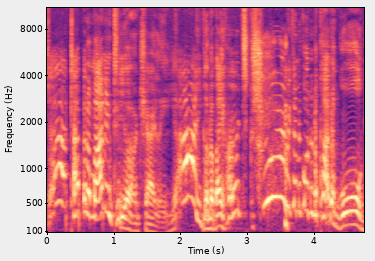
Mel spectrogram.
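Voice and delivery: hammed-up stage Irish leprechaun; Irish accent. Host joking about lucky Hertz buyers in mock Irish accent. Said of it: "luck of the Irish".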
